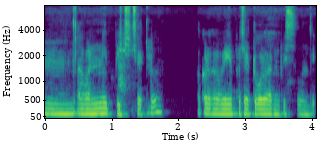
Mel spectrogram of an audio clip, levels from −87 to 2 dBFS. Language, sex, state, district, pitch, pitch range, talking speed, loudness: Telugu, male, Telangana, Nalgonda, 130 Hz, 130-135 Hz, 130 wpm, -17 LUFS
